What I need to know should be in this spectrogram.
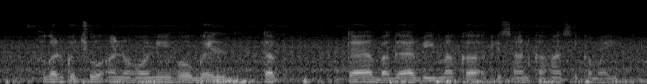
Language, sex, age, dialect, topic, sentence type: Bhojpuri, male, 31-35, Northern, banking, statement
